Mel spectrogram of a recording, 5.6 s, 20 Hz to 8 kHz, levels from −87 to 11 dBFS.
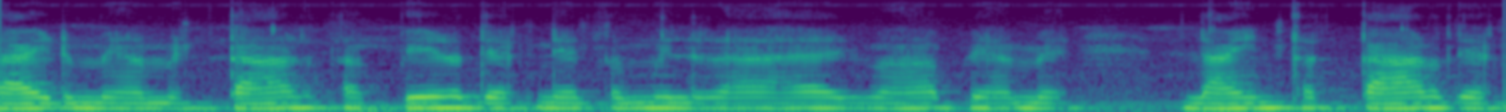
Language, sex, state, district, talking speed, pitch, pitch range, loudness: Hindi, male, Chandigarh, Chandigarh, 190 wpm, 140 Hz, 140-145 Hz, -16 LUFS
